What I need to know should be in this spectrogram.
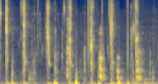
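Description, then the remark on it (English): A voice mimics loud chip crunching: a rapid, uneven string of about a dozen sharp, crackly bursts with no ordinary speech. “The episode where you're eating chips at the beginning, I forgot to turn your mic off, so …'s just going.”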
